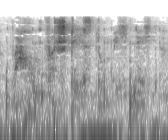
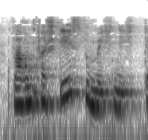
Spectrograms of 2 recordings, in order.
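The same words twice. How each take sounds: First: Tonloses Flüstern; flüstere verzweifelt fragend; geflüstert. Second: Said in the usual way. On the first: Acted. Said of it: "frage ich". (flüsternde Frage) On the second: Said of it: "denke ich".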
